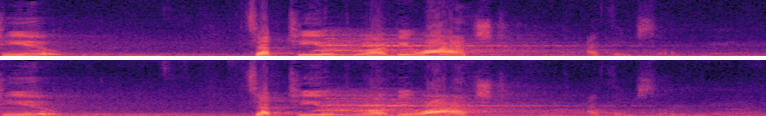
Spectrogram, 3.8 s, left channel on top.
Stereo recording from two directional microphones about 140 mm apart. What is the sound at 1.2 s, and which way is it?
A man's voice, 45° left (ahead or behind).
